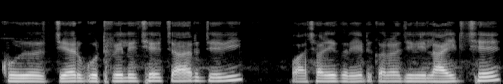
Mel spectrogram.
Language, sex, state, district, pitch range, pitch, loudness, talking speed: Gujarati, male, Gujarat, Gandhinagar, 140-160 Hz, 145 Hz, -15 LUFS, 155 wpm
